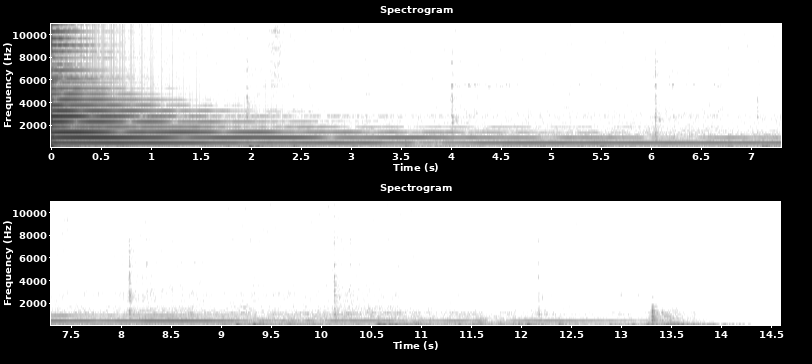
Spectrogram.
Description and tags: a multisample pack of piano strings played with a finger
